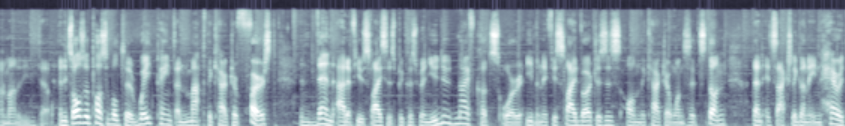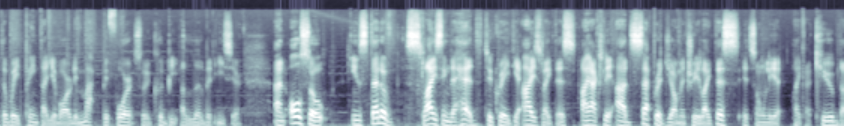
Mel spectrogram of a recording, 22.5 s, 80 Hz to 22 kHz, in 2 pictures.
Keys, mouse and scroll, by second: 15.3 shift+drag, 15.7 middle click, 16.2 Tab, 16.9 ctrl+r, 19.1 ctrl+z, 19.3 ctrl+z, 20.2 Tab, 20.4 click, 21.1 click, 21.4 l, 21.9 click.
